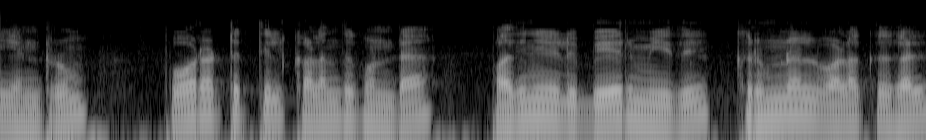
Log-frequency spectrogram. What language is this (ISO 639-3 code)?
tam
